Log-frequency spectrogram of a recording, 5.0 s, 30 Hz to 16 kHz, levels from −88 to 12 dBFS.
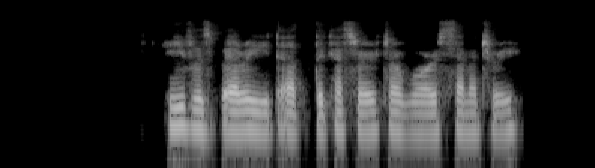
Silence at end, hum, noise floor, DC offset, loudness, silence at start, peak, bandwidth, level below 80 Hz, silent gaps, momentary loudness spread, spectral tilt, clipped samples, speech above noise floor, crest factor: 0.65 s; none; under -90 dBFS; under 0.1%; -23 LUFS; 1.4 s; -6 dBFS; 7.2 kHz; -66 dBFS; none; 8 LU; -7.5 dB/octave; under 0.1%; over 67 dB; 18 dB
